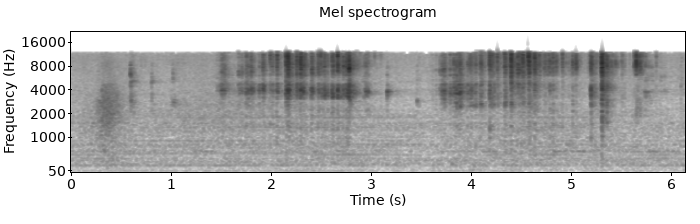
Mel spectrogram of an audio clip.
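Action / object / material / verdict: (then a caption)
scrape / bar of soap scraped with a knife blade / soap / none. A palm-sized solid white bar of soap, held in the hands, is scraped and carved with a metal craft knife blade so dry flakes come off. The result is bright, crisp scratching and rattling in quick bursts, with a short faint swish near the start.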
